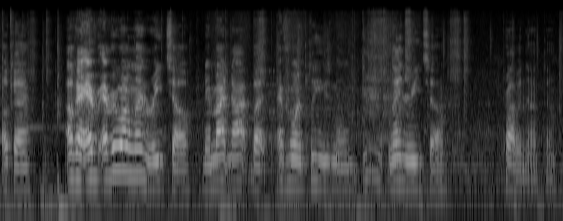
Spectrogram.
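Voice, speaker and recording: Over faint background music, a man speaks fairly slowly with long, frequent pauses. His fairly high pitch varies an ordinary amount, while his loudness swings widely. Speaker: gaming streamer. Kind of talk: live gameplay commentary. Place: home room.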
